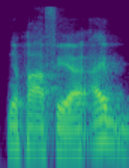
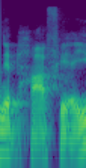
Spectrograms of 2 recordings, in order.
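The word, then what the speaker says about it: Kniphofia: By the way, I pronounced it Nepophia my whole life until the emeritus superintendent of the Arboretum told me it was named after a guy named Niphoff. So it should be pronounced Niphoffia.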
